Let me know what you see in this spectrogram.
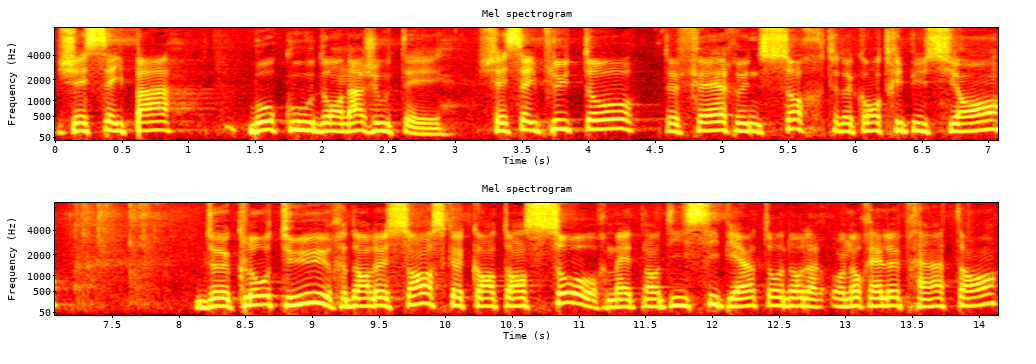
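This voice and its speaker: Speaking very slowly with a Swiss German accent, a man uses a high pitch, ordinary pitch variation and very even loudness over noticeable background noise. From German-speaking Switzerland. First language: Swiss German (speaking French). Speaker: livestock farmer, conference speaker. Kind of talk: conference talk. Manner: halting.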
